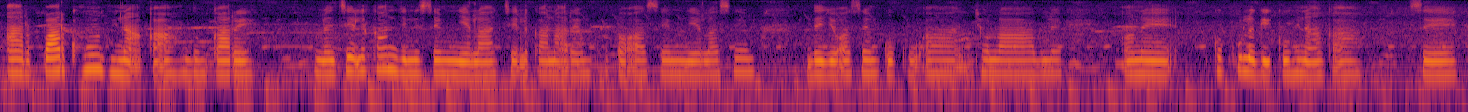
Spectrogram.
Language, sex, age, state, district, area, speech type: Santali, female, 18-30, Jharkhand, Pakur, rural, spontaneous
